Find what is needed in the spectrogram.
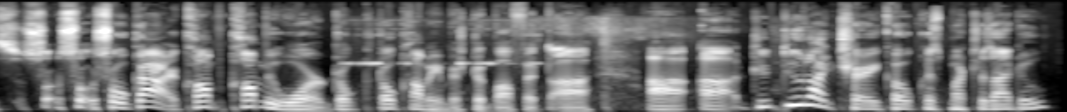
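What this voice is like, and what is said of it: Warren Buffett impression. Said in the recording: “I try to do a Warren Buffett impersonation.”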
